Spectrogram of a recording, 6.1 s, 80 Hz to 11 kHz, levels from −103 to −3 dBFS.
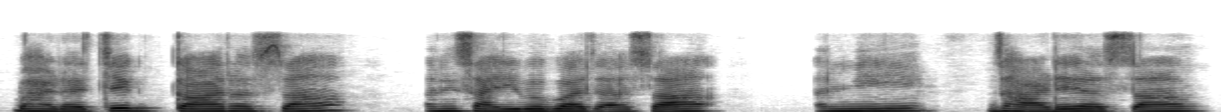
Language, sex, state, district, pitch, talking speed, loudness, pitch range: Konkani, female, Goa, North and South Goa, 220 Hz, 110 wpm, -17 LUFS, 210-225 Hz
